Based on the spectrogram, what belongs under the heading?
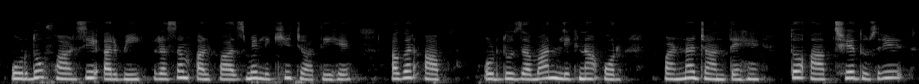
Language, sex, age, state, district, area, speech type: Urdu, female, 18-30, Delhi, Central Delhi, urban, spontaneous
